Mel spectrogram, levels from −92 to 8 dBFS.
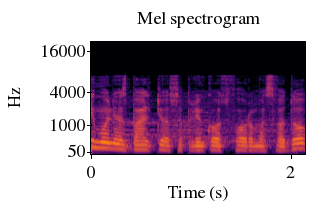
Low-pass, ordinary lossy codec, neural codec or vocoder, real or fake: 7.2 kHz; AAC, 64 kbps; none; real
